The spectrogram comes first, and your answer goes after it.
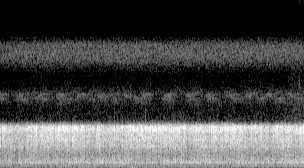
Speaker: But that's noise. It's not bad, but as soon as I unplug it, it goes away.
